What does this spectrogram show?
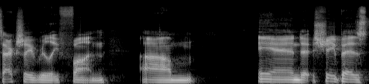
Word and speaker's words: Shapez: And I don't know if it's pronounced Shapez or Shapes, but it's got a Z on the end, and I like to pronounce the Z. So I'm calling it Shapez until someone has at least evidence that it's not supposed to be pronounced that way.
